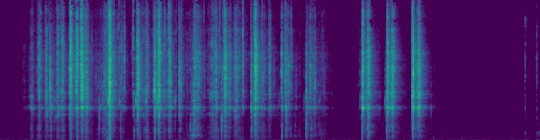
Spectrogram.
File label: Guinea hen shaker; Hand-Crafted Instruments; Hand-Crafted Instruments from Africa, South America & South Asia; rattles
